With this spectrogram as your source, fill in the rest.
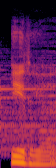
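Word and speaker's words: Hylea: Helia, as it's pronounced, goddess of the sky, maternity, creativity, birds, song, invention, language, and the arts.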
